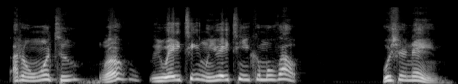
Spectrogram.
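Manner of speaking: put-on high-pitched boyish voice; imitated teen. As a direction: speak up high like the kid. Voicing the teen.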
